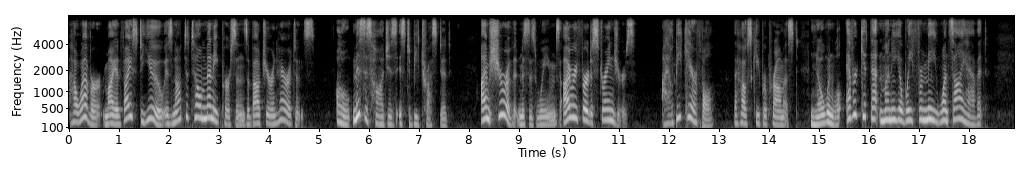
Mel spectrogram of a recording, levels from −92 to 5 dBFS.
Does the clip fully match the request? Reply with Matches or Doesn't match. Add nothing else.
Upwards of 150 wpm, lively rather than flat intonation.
Matches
